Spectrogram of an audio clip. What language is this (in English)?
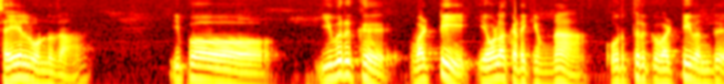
Tamil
